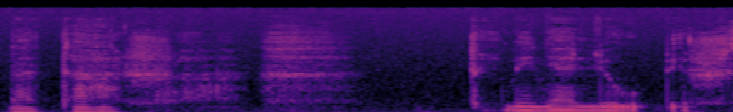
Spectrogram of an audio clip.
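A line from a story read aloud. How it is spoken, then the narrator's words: Tender, trusting whisper. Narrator (Russian): сказала она нежным, доверчивым шепотом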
